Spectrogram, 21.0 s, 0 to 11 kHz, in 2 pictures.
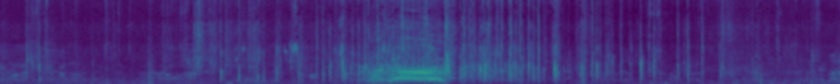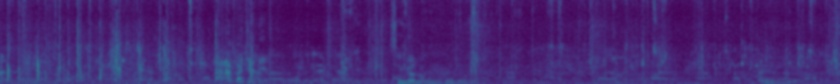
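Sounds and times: outdoor crowd voices: 0.0 - 21.0
loud drawn-out yell: 4.6 - 5.7.

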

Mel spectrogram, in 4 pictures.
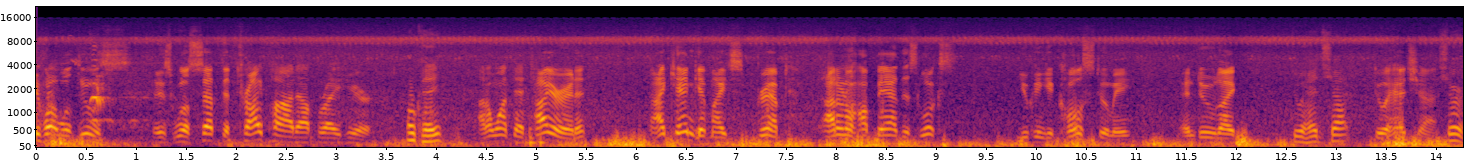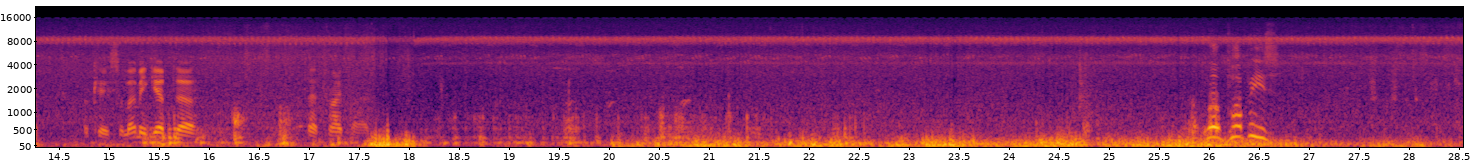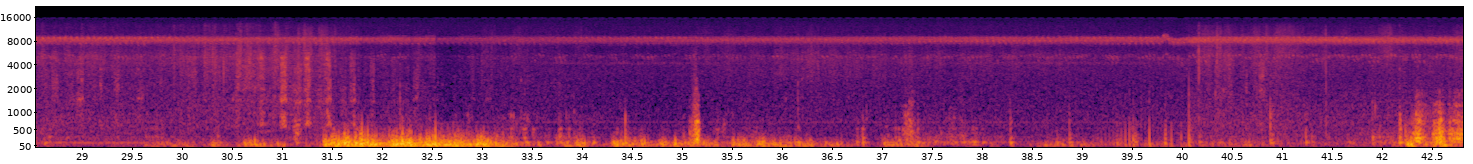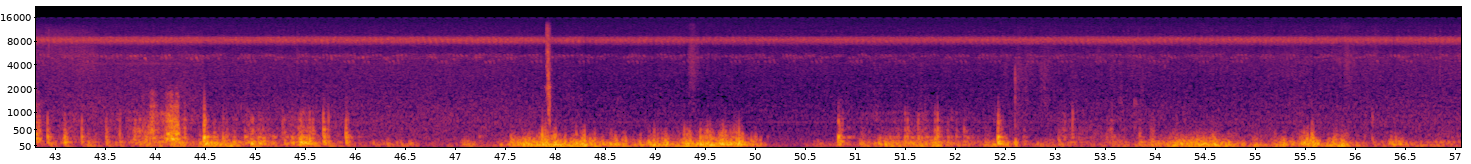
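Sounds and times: puppies scuffling on grass: 26.8 - 33.7, 35.4 - 45.9.

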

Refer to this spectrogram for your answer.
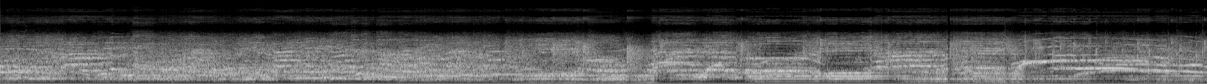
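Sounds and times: voices singing together: 0.0 - 12.0.

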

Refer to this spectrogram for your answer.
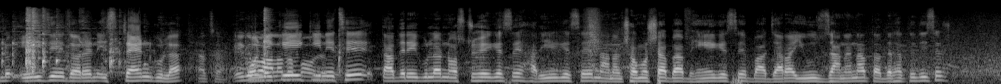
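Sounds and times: metal handles clinking together: 0.0 - 1.6
man talking: 0.0 - 9.6.

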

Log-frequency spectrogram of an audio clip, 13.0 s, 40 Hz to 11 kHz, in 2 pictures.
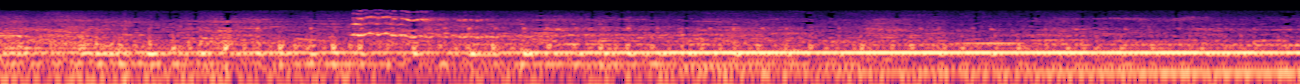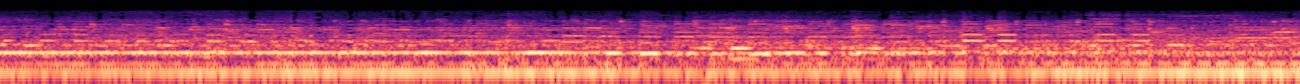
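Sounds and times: rock band low drone: 0.0 - 13.0.

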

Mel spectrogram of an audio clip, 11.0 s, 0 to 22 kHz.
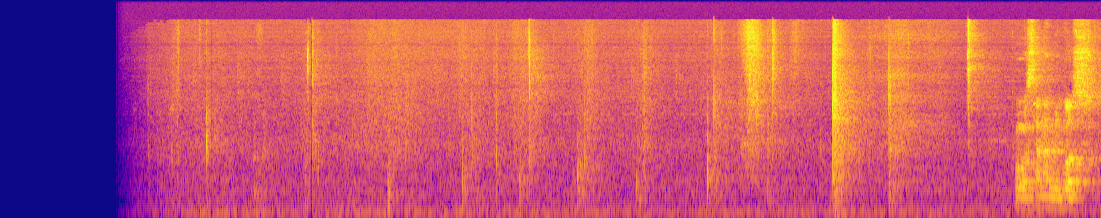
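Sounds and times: shoe heels clicking on tile: 1.5 - 9.1.

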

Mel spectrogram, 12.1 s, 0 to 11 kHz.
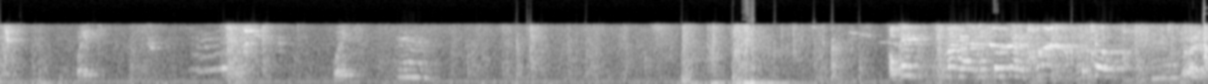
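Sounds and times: steady low hum: 0.0 - 12.0
dog whining: 1.8 - 2.9.

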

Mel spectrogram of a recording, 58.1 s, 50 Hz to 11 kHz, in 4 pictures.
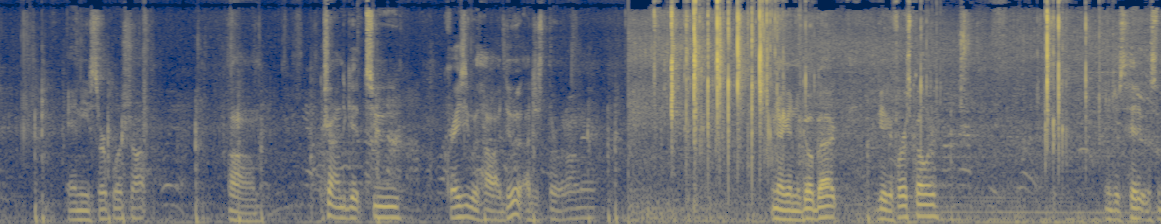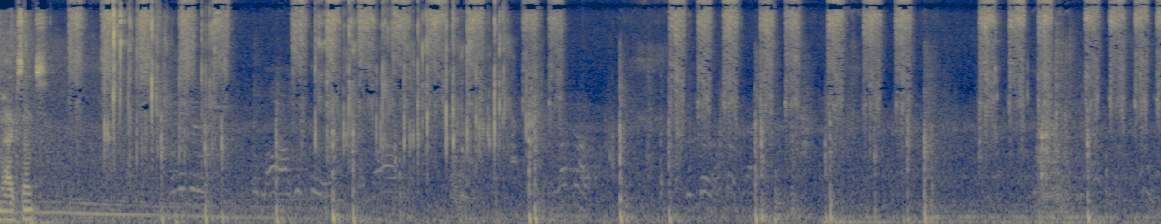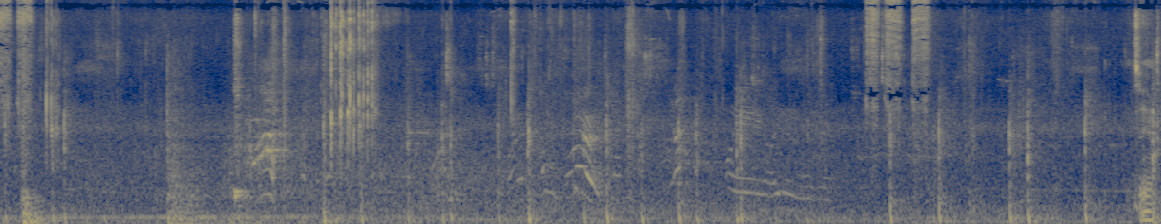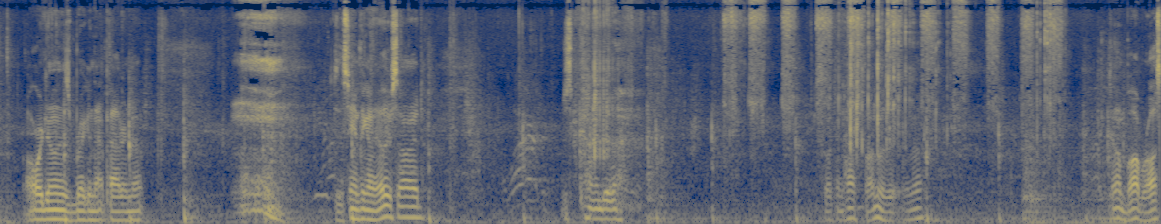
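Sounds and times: spray can hissing: 8.2 - 10.3, 12.5 - 14.2, 15.4 - 17.5, 18.2 - 21.6, 22.9 - 26.0, 26.8 - 29.8, 39.9 - 40.7, 51.0 - 51.2, 52.5 - 57.0.

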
